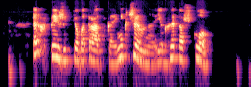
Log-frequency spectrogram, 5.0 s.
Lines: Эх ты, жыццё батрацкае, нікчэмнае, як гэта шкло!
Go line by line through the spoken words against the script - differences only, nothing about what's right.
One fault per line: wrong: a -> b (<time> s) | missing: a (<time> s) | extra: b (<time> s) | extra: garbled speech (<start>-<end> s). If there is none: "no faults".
no faults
